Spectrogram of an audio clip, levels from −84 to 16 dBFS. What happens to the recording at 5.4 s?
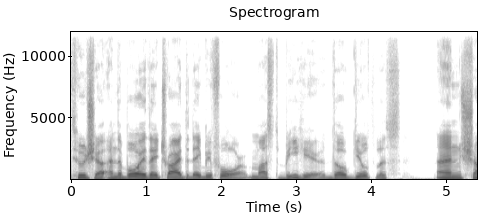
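At 5.4 s the speech runs on intact, with no dropout, click or distortion at that moment.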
